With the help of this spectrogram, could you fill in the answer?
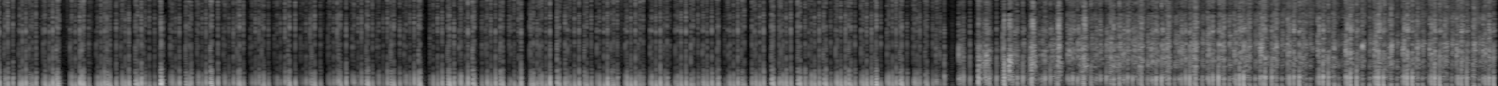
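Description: Fingertips tap fast and rhythmically on the face of a small, brown, hollow cardboard box held against the chest. The result is a continuous run of dry, dull, low thuds with almost no ring. After about ten seconds the taps take on a slightly brighter, papery edge.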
